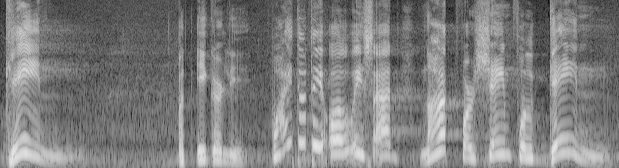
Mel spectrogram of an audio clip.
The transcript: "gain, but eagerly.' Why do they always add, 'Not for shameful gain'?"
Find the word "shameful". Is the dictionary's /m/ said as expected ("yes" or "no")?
yes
